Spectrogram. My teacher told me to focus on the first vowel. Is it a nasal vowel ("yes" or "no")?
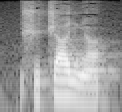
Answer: no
